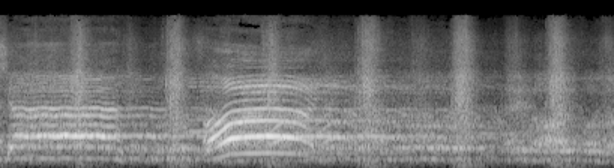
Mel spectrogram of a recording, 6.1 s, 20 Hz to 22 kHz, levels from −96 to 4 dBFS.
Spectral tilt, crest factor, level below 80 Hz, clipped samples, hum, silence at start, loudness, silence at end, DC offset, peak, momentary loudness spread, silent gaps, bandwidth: -1 dB/octave; 16 dB; -64 dBFS; under 0.1%; none; 0 s; -16 LUFS; 0 s; under 0.1%; 0 dBFS; 17 LU; none; 15 kHz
